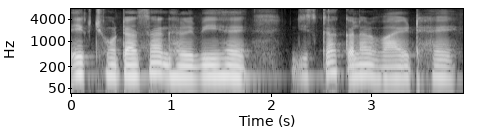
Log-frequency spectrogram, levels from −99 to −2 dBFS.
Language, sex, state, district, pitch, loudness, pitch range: Hindi, male, Jharkhand, Ranchi, 110 Hz, -19 LUFS, 105-115 Hz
